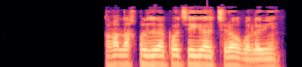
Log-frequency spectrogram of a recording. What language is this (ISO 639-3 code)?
pus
